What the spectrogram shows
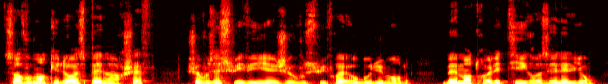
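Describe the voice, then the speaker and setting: A man's voice: on the low side, moderate pace, a little mellow, natural voice. A man reading an audiobook, voicing a seasick, whiny, deferential old soldier. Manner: whining, hiccuping, hangdog.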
